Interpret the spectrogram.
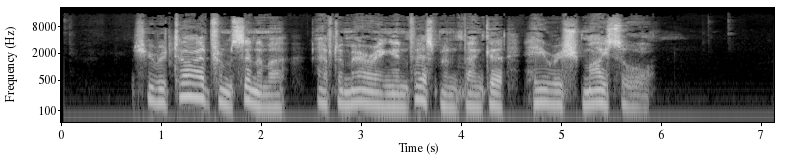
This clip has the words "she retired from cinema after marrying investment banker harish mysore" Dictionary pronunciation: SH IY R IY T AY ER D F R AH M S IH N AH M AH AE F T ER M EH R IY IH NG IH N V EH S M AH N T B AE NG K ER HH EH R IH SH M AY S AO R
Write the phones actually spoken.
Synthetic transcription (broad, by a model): SH IY R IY T AY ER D F R AH M S IH N AH M AH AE F T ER M EH R IY IH NG IH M V EH S M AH N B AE NG K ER HH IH R IH SH M AY S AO L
